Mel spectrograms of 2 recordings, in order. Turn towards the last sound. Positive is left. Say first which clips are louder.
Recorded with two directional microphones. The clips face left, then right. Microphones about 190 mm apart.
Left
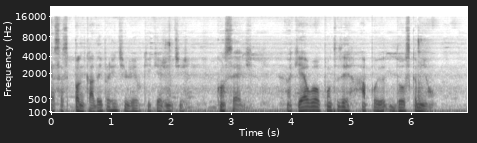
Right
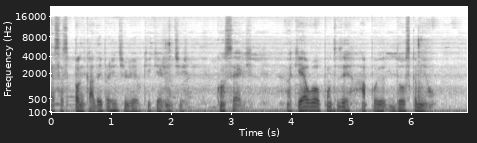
# even
turn(degrees=-10)  # may be behind; listen again after turning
